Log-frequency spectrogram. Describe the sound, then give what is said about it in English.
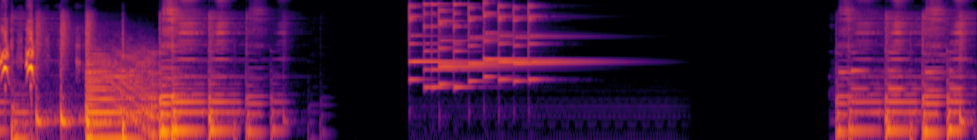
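A dog barks a few times in quick succession, loud, followed by a bright ringing chime that fades out, then more barking at the end. No one speaks. “Is it a dog egg? No, says dog.”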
